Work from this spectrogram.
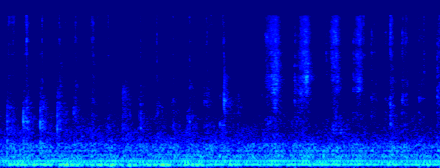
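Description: Rubber-gloved fingertips press and tap the keys of a black plastic laptop keyboard, producing a steady run of soft, bright clicks and rubbing ticks. A constant low hum sits beneath the tapping throughout.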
